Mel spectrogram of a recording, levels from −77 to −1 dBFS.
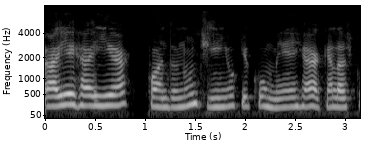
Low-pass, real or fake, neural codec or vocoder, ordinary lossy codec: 7.2 kHz; fake; codec, 16 kHz, 4.8 kbps, FACodec; Opus, 24 kbps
